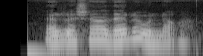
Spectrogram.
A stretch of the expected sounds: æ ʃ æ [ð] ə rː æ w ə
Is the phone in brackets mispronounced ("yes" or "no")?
no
